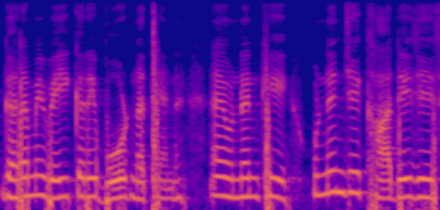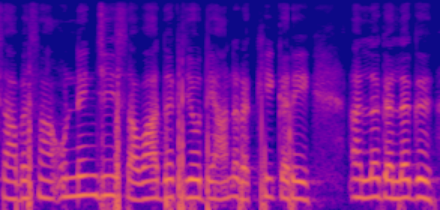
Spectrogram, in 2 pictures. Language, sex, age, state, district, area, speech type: Sindhi, female, 45-60, Maharashtra, Mumbai Suburban, urban, spontaneous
